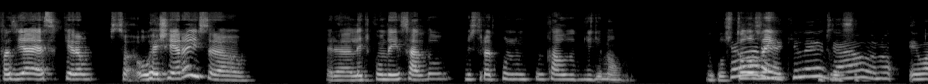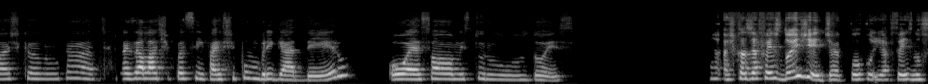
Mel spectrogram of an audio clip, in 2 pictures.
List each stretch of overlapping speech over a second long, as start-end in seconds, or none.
7.3-8.6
